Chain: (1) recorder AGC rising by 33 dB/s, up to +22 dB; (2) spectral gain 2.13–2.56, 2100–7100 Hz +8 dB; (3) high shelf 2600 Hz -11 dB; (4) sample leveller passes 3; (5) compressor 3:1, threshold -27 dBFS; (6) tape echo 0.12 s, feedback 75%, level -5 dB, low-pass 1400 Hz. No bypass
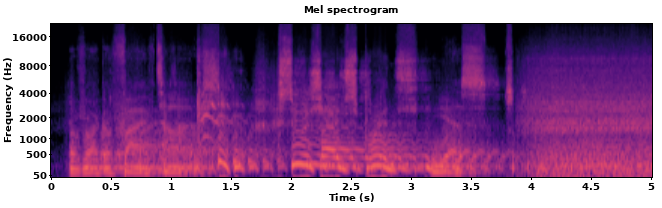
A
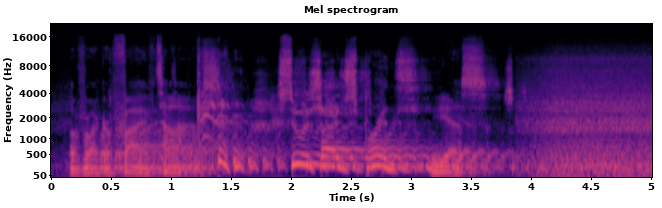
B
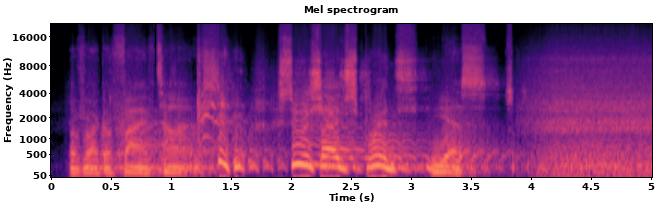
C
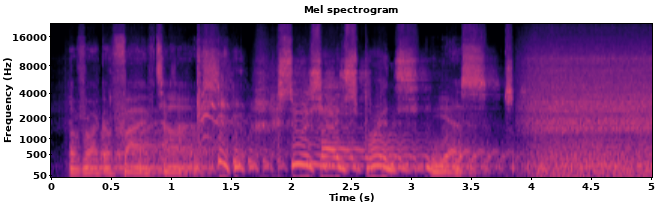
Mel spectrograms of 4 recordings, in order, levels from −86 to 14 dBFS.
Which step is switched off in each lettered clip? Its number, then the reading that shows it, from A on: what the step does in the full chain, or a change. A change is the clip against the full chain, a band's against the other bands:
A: 4, crest factor change +8.0 dB; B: 5, mean gain reduction 6.5 dB; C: 3, 8 kHz band +5.5 dB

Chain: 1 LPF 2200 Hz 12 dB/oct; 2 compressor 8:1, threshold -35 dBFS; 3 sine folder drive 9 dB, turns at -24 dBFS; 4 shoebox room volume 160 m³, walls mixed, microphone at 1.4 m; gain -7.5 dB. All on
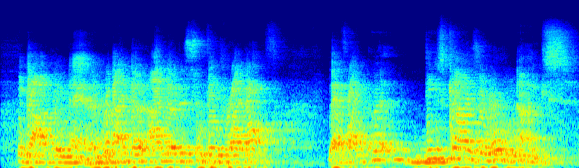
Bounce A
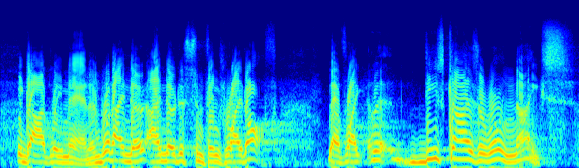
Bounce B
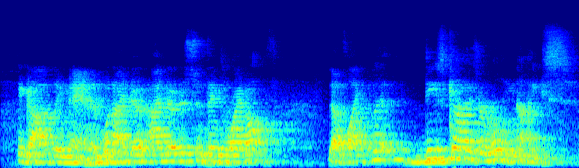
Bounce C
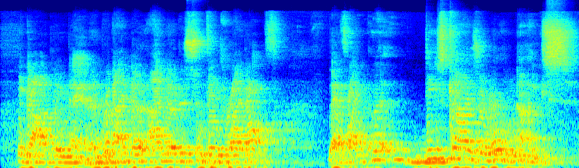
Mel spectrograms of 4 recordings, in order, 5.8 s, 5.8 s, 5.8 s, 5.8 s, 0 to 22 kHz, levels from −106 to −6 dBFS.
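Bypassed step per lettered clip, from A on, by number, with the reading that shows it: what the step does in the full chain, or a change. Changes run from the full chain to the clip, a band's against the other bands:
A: 4, echo-to-direct 3.5 dB to none; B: 3, loudness change -10.0 LU; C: 1, 4 kHz band +4.0 dB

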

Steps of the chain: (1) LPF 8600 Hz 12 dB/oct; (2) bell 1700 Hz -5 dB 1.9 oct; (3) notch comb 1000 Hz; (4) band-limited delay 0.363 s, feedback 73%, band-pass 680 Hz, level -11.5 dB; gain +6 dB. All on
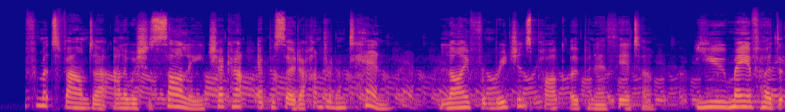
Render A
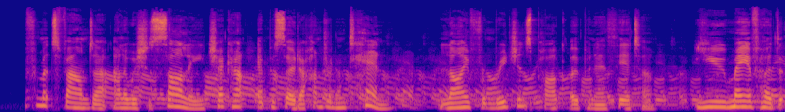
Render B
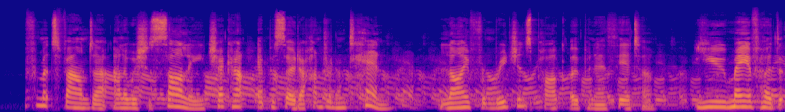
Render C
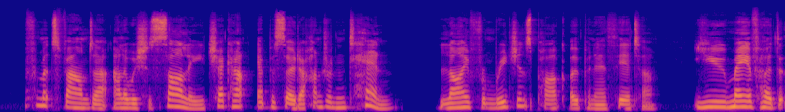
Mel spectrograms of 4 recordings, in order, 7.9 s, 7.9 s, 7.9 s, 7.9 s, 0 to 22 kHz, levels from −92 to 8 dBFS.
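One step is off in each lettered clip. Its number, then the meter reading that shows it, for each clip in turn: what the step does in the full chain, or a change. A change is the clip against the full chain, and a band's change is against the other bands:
1, 8 kHz band +4.0 dB; 2, 2 kHz band +4.0 dB; 4, momentary loudness spread change -1 LU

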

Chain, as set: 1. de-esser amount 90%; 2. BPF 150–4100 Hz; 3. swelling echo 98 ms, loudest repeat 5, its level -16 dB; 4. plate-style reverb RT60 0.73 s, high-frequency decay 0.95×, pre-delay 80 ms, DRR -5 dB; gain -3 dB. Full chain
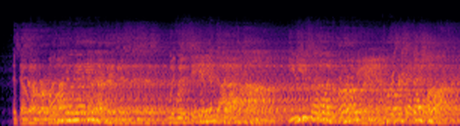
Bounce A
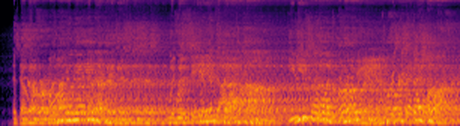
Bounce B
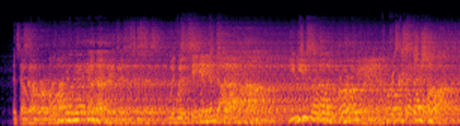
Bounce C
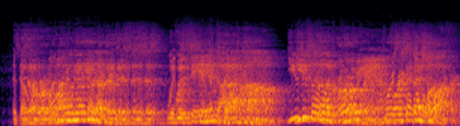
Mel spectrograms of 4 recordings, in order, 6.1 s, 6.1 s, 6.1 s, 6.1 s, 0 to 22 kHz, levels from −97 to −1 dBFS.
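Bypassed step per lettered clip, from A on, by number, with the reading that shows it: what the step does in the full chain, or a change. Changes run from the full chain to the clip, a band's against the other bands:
2, 125 Hz band +3.5 dB; 1, 4 kHz band +5.5 dB; 3, momentary loudness spread change +2 LU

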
